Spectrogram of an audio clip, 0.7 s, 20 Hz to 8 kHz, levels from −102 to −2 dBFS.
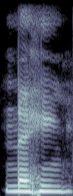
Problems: background sounds at intervals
